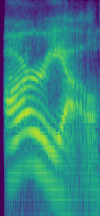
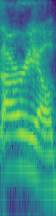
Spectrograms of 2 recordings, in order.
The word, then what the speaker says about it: Ariel: And actually, it's pronounced Ariel. So a lot of people think Ariel is Little Mermaid, but no, but it's Ariel. Just think like the three letters REL. Just makes it easier.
